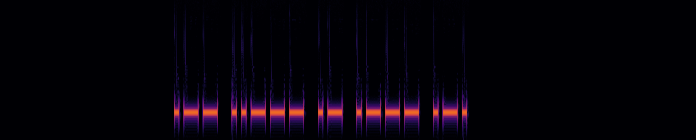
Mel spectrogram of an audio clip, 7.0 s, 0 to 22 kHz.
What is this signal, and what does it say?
Morse code, heard as a keyed tone, about 25 wpm, 700 Hz. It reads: W2AJR
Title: USA Call Signs - 5 Characters - Repeated 3x - 25wpm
